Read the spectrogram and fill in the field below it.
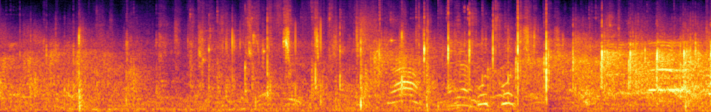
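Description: A table tennis ball is knocked back and forth by paddles in a fast rally, bouncing on the table.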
